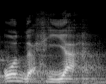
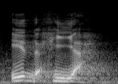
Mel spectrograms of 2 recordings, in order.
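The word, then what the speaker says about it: أضحية: Al-udhiyah lughatan, udhiyah secara bahasa, bidhammil hamzi wa yajuzu kasruha. Udhiyah dengan mendhammah hamzah, dan boleh juga dikasroh, idhiyah. Boleh bacanya udhiyah, boleh juga idhiyah.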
